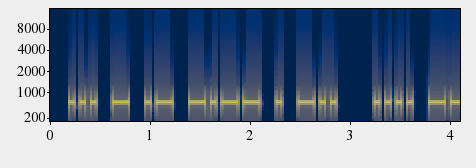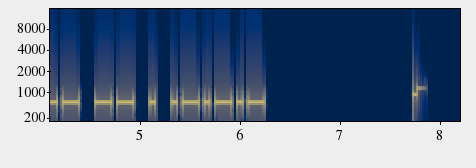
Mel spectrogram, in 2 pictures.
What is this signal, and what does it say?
Morse code, heard as a keyed tone, about 22 wpm, 700 Hz. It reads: STAYED HOME.
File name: practice / 22wpm / Sentences with 4-Word Phrases - 22wpm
